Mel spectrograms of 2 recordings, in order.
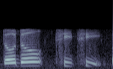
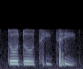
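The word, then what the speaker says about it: Dodo Titit: Doo-Doo TT? Is that how you pronounce yeah. – it? – Yeah. – I like that a lot. – Oh. So it's actually pronounced Dodo TT, but it's supposed to have the T at the end for titit, because okay.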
